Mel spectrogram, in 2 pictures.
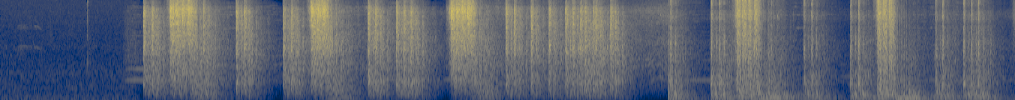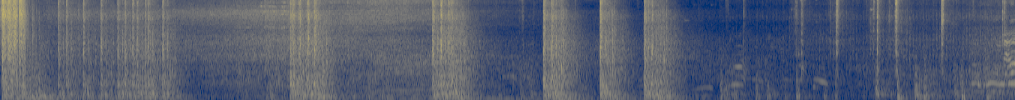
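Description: Machine gun firing at close range in repeated long and short bursts with brief pauses, starting about two seconds in and thinning out near the end.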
